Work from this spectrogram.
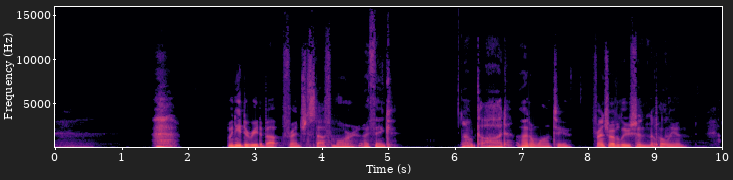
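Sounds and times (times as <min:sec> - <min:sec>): man sighing: 0:01.4 - 0:02.0.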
